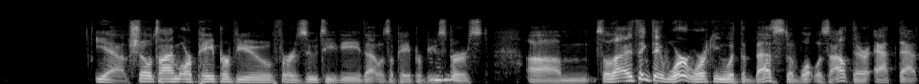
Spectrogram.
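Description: At about 4.51 to 4.59 s the speech lurches forward, with about 0.4 s of audio gone and the two sides butted together with almost no gap. This is a skip ahead: a stretch was dropped, in transit or by an overflowing jitter buffer, while later audio was already queued, so playback jumped straight to it.

From 5.24 to 5.48 s, just before "so I think they", the speech briefly sounds hurried, running at about 112% speed with unchanged pitch. This is a jitter buffer speed-up. The buffer had built up more audio than its target, so it cut several short pitch-period slices, a few tens of milliseconds in total, to reduce the delay. Over this call path, where the audio is band-limited at about 8 kHz, that trimming is what makes the speech sound rushed.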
